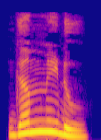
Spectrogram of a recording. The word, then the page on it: ಘಮ್ಮಿಡು: ghammiḍu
